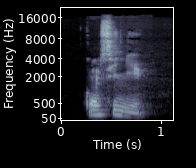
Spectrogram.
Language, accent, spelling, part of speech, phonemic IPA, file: French, France, consigner, verb, /kɔ̃.si.ɲe/, LL-Q150 (fra)-consigner.wav
- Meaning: 1. to confine to quarters 2. to give (somebody) detention 3. to record, to write down 4. to consign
